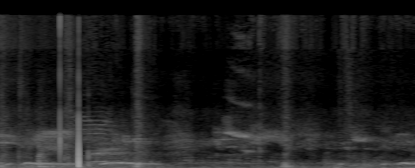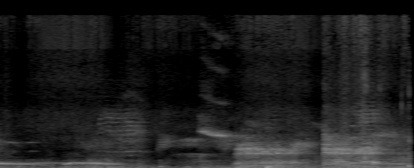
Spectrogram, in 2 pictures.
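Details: Sheep arriving back at the farm from pasture and starting on grain feed; several short, nasal bleats through the middle, then two louder, harmonic-rich bleats near the end, over farmyard noise and a man calling them in.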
